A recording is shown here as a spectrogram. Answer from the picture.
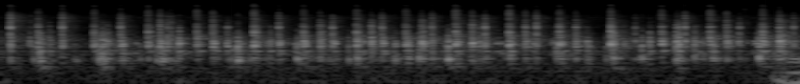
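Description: Metal spoon stirring a hot Milo drink in a glass mug, clinking against the glass in a quick, steady run of taps, several a second.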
